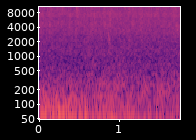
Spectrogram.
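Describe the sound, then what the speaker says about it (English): Steady rain falls through the evening with a deep, continuous rumble of thunder beneath it, loud and close with no pauses. "I heard the rain this evening."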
